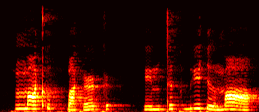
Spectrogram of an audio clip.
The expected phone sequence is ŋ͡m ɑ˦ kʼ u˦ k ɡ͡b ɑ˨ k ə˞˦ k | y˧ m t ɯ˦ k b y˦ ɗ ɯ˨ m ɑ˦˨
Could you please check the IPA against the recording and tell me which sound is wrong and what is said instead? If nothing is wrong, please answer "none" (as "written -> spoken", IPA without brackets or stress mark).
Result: none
